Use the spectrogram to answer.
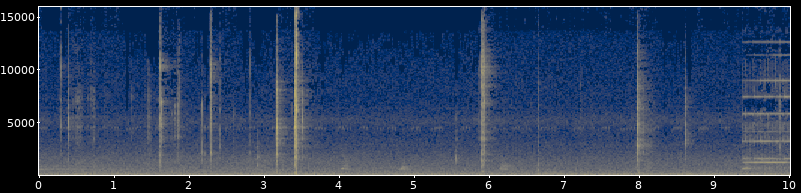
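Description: A telephone starts ringing only at the very end with a short burst of bright electronic tone. Before it, scattered sharp clicks and taps sound over a quiet background.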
